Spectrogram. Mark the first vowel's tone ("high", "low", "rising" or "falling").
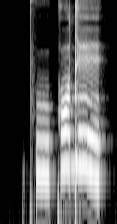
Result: low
